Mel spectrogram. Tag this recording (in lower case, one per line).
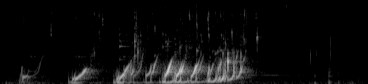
liquid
